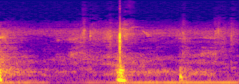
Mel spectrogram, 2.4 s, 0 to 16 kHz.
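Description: Quiet pause with a sharp click about a second in and a fainter tick near the end, as the plastic air filter housing of the Rover 45 V6 is handled.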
